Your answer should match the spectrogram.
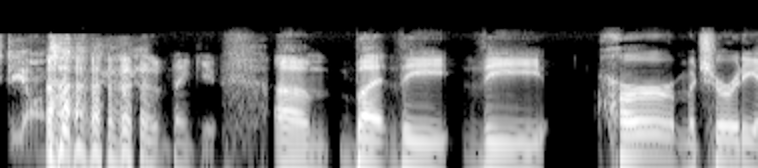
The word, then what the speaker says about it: DeJonge: Hey, at least we're not pronouncing the J, it's DeJonge.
